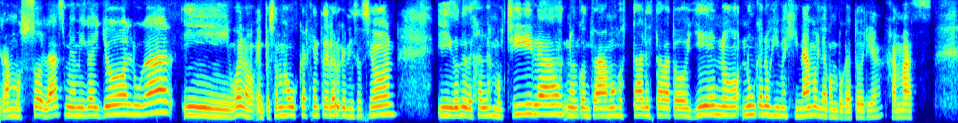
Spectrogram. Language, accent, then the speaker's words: Spanish; Chile; soy chilena, vivo en Ainil Mapu, que bueno, en español es la tierra de Valdivia, en el sur.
